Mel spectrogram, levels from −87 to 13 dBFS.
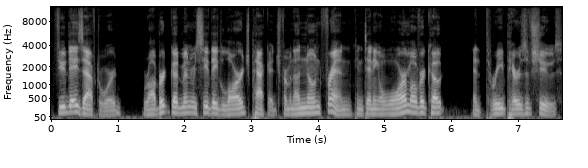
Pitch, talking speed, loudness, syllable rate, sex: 115 Hz, 180 wpm, -21 LUFS, 5.4 syllables/s, male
